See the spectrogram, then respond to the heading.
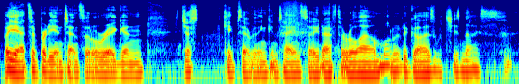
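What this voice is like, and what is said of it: Australian accent. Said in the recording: “you guys are from Australia, which is pretty evident by your accent.”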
